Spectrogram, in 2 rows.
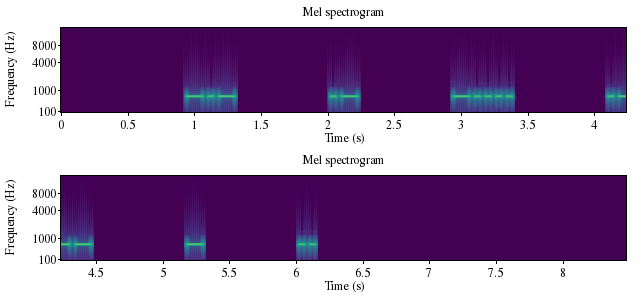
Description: Morse code, heard as a keyed tone, about 30 wpm, spaced as for 10 wpm, 700 Hz. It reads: KA6WTI
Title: USA Call Signs - 6x Character Spacing - 30wpm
